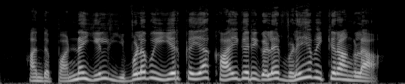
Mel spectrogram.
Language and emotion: Tamil, surprised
